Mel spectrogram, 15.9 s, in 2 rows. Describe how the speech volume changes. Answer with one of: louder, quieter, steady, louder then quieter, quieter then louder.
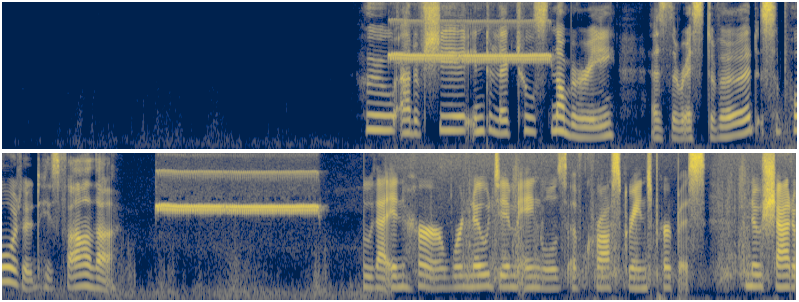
steady.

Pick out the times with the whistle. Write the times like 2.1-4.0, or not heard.
3.9-5.5, 9.5-11.2.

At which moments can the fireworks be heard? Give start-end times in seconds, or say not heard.
not heard.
